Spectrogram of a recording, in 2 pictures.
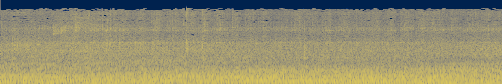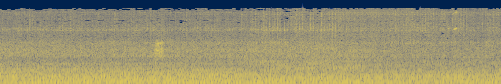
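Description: A large diesel engine rumbles steadily from inside a vehicle cab.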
